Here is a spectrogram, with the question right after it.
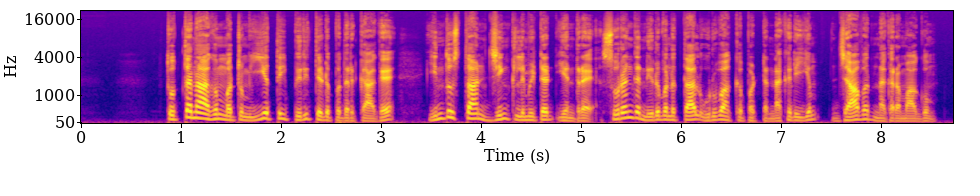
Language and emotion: Tamil, neutral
